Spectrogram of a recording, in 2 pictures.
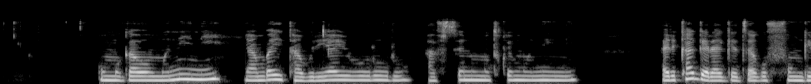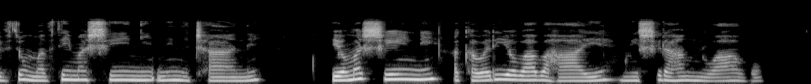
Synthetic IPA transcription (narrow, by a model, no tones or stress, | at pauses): umuɡaβo̞munini | jaːmbajitaβuɾijajuβuɾuɾuafi̥se̞numutwe̞munini | aɾikaɡe̞ɾaɡe̞zaɡufuːŋɡivjuːmavjimaʃinininit͡ʃaːne̞ | ijo̞maʃiːniakʰaβaɾijo̞βaβaɦaːje̞mŋiːʃiɾaɦamŋewaːβo̞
